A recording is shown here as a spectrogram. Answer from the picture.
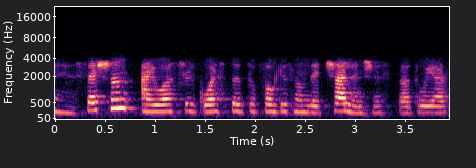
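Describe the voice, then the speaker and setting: A woman in a non-native accent with ordinary pitch variation. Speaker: scientist. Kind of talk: conference talk.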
